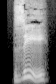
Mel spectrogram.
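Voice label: "z", US English, male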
